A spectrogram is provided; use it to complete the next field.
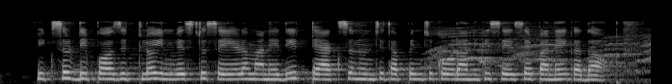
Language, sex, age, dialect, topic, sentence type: Telugu, female, 18-24, Telangana, banking, statement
